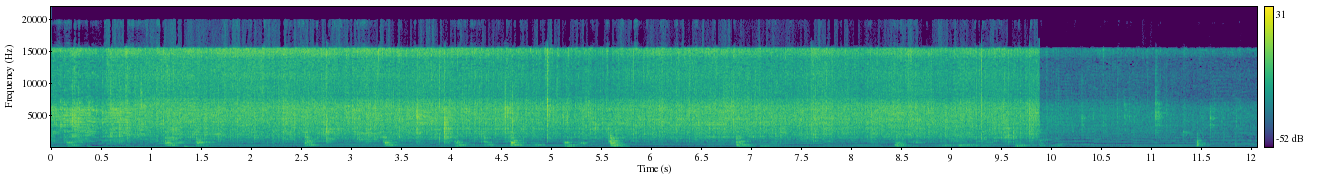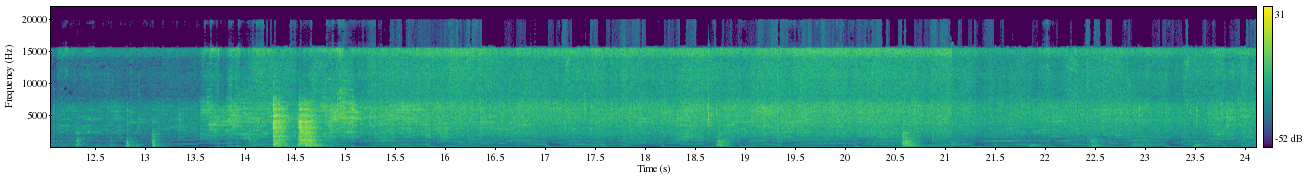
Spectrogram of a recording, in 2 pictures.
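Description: Onions, ginger and garlic sizzle and fry in a pot for pilau, a steady close crackle broken by clinks and scrapes of a spoon stirring, with a brief quieter lull midway.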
